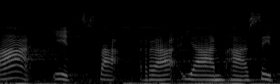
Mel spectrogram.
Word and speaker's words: อิศรญาณภาษิต: ของ เรื่อง ลูก อิศรญาณภาษิต เรา อ่าน ว่า อิศรญาณภาษิต นะ คะ เรียก อีก ชื่อ หนึ่ง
